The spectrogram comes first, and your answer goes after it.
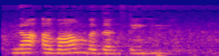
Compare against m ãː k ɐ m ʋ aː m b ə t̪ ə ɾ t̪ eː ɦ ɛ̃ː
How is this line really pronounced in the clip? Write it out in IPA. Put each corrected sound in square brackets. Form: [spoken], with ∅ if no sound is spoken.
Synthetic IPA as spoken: [n] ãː [ʔ] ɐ [∅] ʋ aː m b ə [d̪] ə [l] t̪ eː ɦ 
